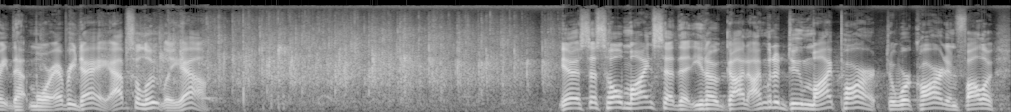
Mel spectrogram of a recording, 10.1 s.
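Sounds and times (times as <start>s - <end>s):
speech: 0.0s - 2.2s, 5.6s - 10.0s
crowd applauding: 1.2s - 5.7s.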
